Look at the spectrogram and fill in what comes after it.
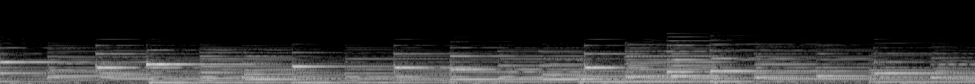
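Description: Background piano music: a gentle melody of single notes, changing about every half second, over held bass notes.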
